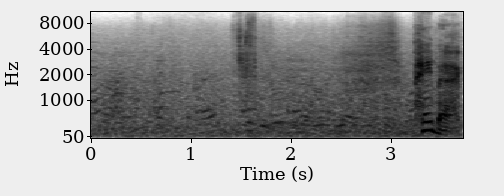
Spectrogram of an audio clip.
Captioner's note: none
